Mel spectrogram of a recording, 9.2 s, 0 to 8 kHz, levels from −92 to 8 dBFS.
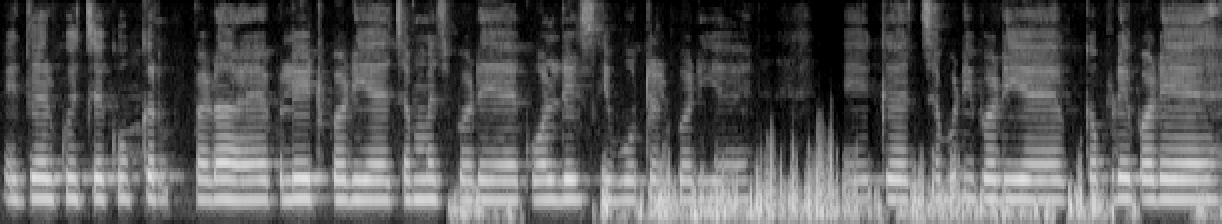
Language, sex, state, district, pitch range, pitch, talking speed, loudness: Hindi, female, Rajasthan, Bikaner, 230-240 Hz, 235 Hz, 155 wpm, -14 LUFS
